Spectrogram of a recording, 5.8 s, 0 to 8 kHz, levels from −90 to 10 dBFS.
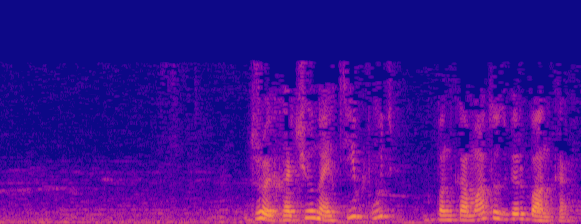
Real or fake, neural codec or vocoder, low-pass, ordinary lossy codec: real; none; 7.2 kHz; MP3, 24 kbps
